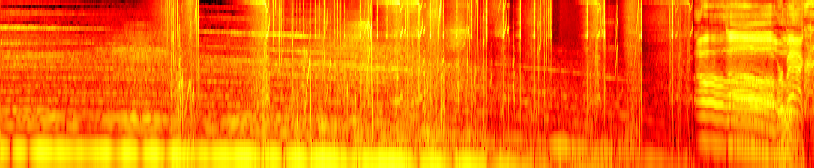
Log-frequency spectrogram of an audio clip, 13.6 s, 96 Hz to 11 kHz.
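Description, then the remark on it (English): A sci-fi time-travel sound effect for a DeLorean time machine going back to 1980: a loud, steadily descending drone crackles with repeated zaps and bursts, then gives way to a wobbling, warbling high-pitched squeal at the end. “Hop in the DeLorean and let's go back to 1980.”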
